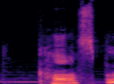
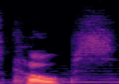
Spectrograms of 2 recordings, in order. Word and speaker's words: copse: It's not copse. – Is it cusp? How do you pronounce it? – Cops. – Cops. Okay, I'll say it again. – C-O-P-S-E. – I don't know why you said corpse. – It's real close to corpse.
